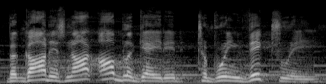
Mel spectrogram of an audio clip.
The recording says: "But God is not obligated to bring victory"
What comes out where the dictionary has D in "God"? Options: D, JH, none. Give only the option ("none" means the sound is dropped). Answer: D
